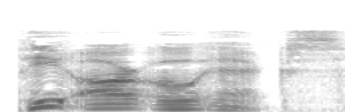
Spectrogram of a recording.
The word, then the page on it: prox.: British English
